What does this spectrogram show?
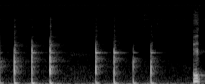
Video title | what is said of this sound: The Mod That Saved the Keychron Q1 | it doesn't sound horrible when you knock it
